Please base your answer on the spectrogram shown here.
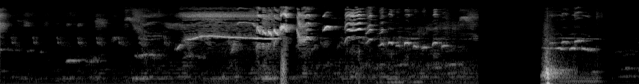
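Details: Orange-headed thrush, a caged contest bird, singing in sapu jagat style with tail spread: loud high whistled phrases and rapid varied chirps broken by sharp clicks, then a short pause and one final burst.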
